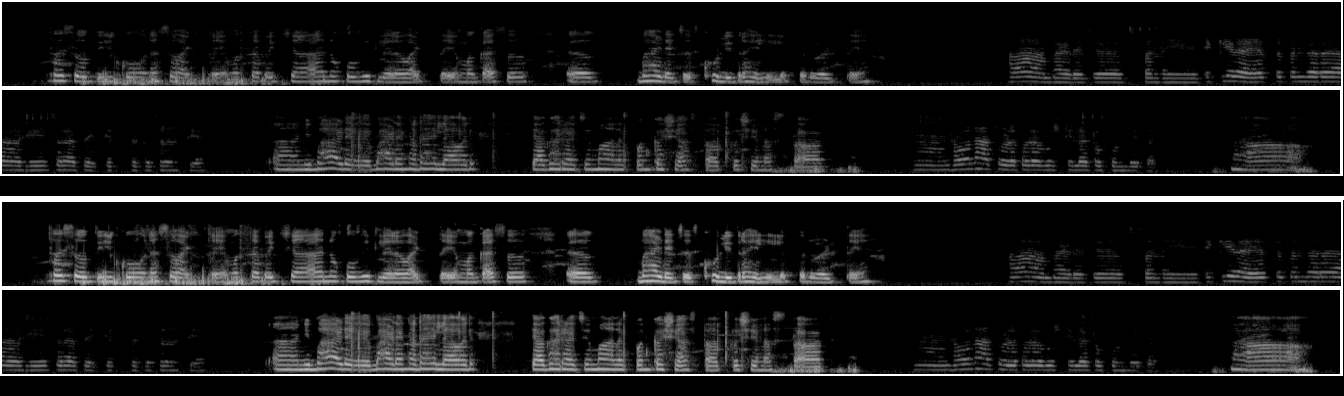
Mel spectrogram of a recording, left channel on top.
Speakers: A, on the right; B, on the left.
A: फसवतील कोण असं वाटतय. मग त्यापेक्षा नको घेतलेलं वाटतय मग असं अ भाड्याचच खोलीत राहिलेलं परवडतय.
B: हा भाड्याच्या पण ते किरायाच पण जरा हेच राहतय किटकिटच राहतेय.
A: आणि भाडे भाड्याने राहिल्यावर त्या घराचे मालक पण कसे असतात. कसे नसतात.
B: हम. हो ना थोड्या-थोड्या गोष्टीला टोकून देत.
A: हा आ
